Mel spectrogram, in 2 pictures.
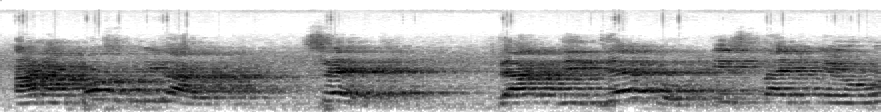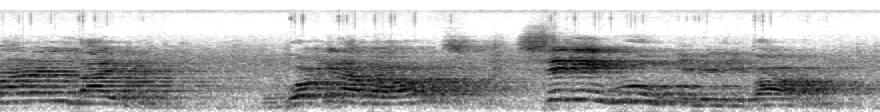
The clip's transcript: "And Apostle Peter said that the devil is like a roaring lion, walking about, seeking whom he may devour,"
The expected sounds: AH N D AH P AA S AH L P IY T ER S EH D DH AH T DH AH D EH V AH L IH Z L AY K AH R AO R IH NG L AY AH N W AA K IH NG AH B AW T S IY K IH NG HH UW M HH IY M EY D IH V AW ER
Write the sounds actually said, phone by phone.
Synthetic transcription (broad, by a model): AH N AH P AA S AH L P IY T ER S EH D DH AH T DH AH D EH V AH L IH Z L AY K AH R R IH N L AY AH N W AA K IH NG AH B AW T S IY IH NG HH UW M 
